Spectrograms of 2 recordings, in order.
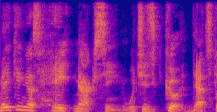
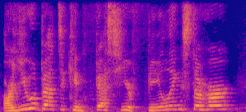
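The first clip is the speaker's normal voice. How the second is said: high-pitched mock incredulity; imitated scornful question; mocking taunt; 7 semitones higher than usual. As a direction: tease him in disbelief, voice pitched up. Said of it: "He starts laughing and he's like".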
